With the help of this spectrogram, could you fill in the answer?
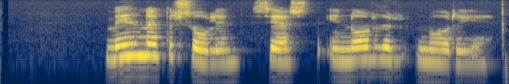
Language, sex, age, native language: Icelandic, female, 20-29, Icelandic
